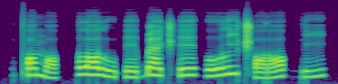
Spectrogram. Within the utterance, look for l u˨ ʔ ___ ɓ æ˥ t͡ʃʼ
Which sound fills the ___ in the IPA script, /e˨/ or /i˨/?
e˨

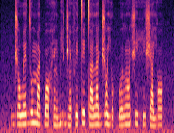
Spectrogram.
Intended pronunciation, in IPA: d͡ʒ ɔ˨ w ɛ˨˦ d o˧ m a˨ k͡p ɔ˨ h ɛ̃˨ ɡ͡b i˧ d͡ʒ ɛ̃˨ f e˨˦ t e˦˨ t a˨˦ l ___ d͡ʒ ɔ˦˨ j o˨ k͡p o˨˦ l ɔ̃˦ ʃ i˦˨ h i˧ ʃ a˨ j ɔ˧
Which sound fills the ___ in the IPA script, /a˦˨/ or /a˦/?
a˦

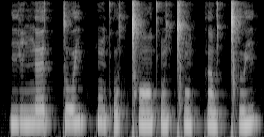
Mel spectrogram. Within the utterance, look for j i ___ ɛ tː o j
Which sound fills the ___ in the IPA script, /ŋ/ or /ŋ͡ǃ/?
ŋ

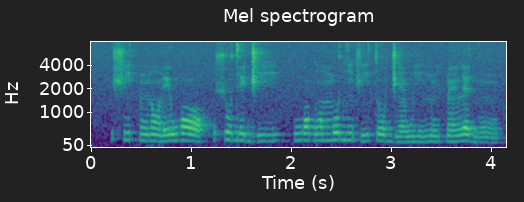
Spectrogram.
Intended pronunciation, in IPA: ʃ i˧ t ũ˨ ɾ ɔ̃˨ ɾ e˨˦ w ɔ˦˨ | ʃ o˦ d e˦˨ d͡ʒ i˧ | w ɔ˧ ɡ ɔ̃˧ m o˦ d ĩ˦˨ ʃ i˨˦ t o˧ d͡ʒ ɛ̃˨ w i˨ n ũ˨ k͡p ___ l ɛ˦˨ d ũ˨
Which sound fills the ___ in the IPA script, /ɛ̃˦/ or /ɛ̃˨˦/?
ɛ̃˨˦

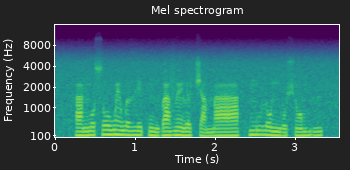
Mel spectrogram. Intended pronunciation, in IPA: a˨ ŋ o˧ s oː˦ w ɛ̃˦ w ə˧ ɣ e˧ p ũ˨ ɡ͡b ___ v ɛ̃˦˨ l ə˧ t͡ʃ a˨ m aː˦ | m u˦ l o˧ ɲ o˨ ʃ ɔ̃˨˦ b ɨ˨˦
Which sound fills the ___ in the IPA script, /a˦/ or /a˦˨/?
a˦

